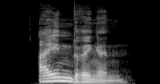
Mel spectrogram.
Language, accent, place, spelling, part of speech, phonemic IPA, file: German, Germany, Berlin, eindringen, verb, /ˈaɪ̯nˌdʁɪŋən/, De-eindringen.ogg
- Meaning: to intrude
